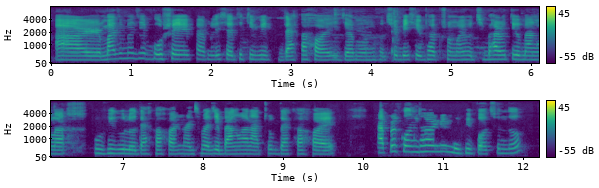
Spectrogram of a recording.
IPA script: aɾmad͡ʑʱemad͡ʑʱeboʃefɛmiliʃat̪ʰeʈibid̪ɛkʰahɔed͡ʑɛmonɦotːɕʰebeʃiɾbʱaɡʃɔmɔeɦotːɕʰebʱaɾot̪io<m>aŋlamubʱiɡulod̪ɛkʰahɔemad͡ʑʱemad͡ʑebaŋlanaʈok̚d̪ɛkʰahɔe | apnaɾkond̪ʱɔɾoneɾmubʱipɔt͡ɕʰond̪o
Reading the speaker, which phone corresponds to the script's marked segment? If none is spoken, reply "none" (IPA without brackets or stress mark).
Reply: b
